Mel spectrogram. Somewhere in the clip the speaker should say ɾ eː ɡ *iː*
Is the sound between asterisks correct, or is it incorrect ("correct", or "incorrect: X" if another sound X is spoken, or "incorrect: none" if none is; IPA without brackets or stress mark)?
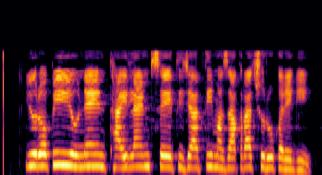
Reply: correct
